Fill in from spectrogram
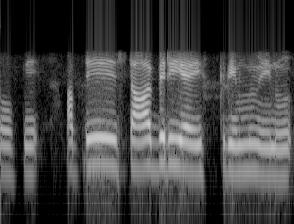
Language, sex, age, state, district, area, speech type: Tamil, female, 18-30, Tamil Nadu, Nagapattinam, rural, conversation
